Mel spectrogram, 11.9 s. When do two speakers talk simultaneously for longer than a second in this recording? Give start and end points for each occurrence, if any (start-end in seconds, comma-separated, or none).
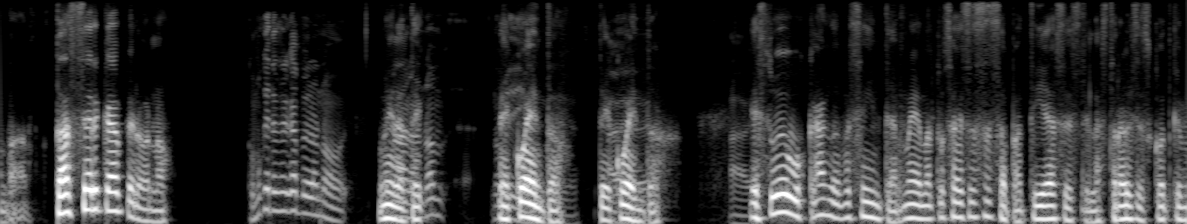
5.0-6.6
